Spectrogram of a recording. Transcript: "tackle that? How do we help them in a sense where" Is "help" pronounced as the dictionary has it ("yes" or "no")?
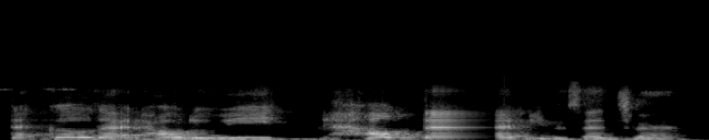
yes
